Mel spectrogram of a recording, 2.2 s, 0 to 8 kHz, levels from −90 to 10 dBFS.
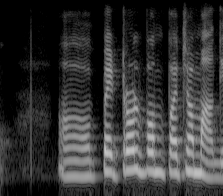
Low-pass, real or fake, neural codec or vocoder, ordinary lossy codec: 7.2 kHz; real; none; Opus, 24 kbps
